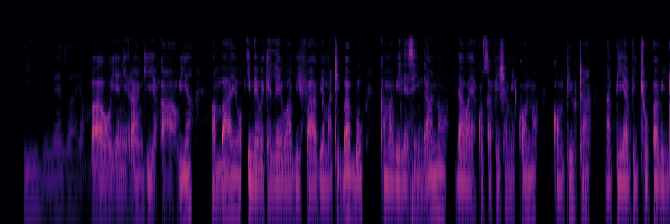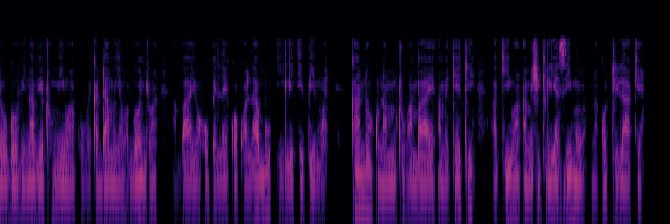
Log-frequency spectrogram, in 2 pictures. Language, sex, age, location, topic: Swahili, male, 25-35, Nairobi, health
